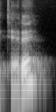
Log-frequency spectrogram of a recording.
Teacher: this kind of short e sound right here we see that the first one is a low tone so we say Tere and the last one has a high tone · the first one is a low tone. So we say tere, and the last one has a high tone. So we have the line going down here towards the right, and then we have the for the low tone, and then for the high tone we have that little line going up.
